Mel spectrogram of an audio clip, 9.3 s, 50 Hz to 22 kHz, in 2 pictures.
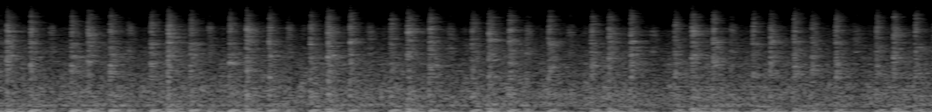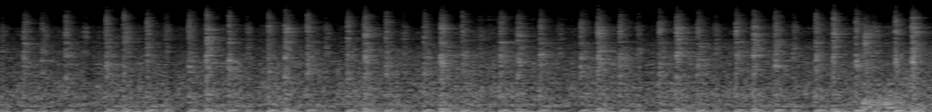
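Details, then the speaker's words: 1986 Harley-Davidson Heritage Softail with 29,000 original miles, first start in over 10 years after carb cleaning, not yet warmed up: a steady, even loping idle with no knocks, misses or rattles; normal idle. "she's gonna smoke after she warms up a bit here but let's see what we get now on killer oh that's a good sound right there"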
